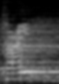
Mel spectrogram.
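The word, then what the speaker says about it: thigh: site रहेगा साई साई मी भरना भरना जी साइलेंट है थाई थाई जान जी साइलेंट है दो दो मस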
